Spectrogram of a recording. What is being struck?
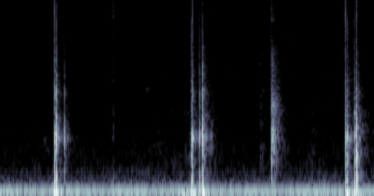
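Plastic CD jewel case in cellophane wrap.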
